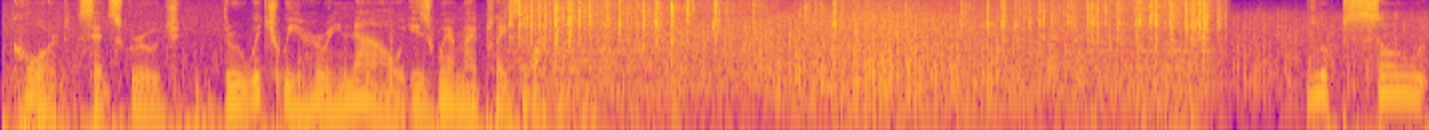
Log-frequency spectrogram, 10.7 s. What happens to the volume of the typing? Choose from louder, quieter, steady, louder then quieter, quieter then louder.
quieter then louder.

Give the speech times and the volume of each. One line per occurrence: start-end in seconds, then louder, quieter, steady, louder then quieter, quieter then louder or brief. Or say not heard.
0.0-4.1 quieter then louder
9.8-10.6 brief.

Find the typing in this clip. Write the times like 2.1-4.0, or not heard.
3.8-9.2.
